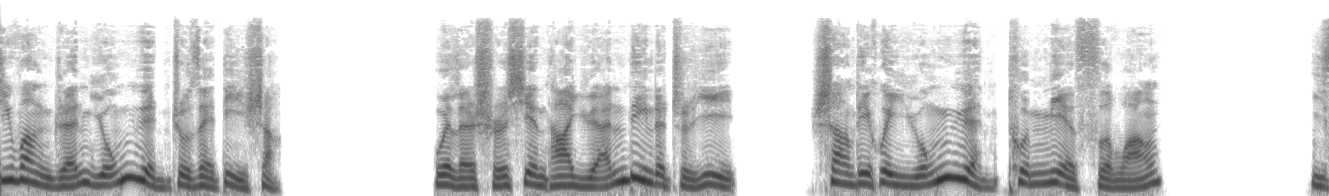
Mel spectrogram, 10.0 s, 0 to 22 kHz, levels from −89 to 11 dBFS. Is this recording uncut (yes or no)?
yes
